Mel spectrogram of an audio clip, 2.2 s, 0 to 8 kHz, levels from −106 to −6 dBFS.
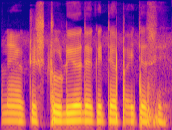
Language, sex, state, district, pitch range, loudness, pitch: Bengali, male, Assam, Hailakandi, 135-140 Hz, -17 LUFS, 135 Hz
